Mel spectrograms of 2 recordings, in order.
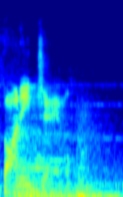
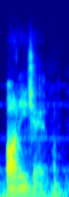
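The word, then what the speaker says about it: Bonny Gaol: Yes, jail. They spell it funny, but yes, Bonnie Jail. Bonnie Jail.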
